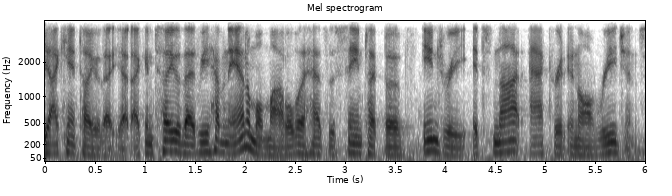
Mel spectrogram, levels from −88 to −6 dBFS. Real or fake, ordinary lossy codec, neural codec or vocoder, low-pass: real; Opus, 32 kbps; none; 3.6 kHz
